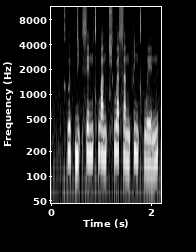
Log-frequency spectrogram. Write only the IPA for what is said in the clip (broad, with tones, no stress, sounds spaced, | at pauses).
kʰ l ɯ˨˩ k̚ d i˨˩ ʔ s e˦˥ n kʰ w a˧ n t͡ɕʰ u˦˥ a̯ s a˨˩ n f i˧ n kʰ w e˩˦ n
